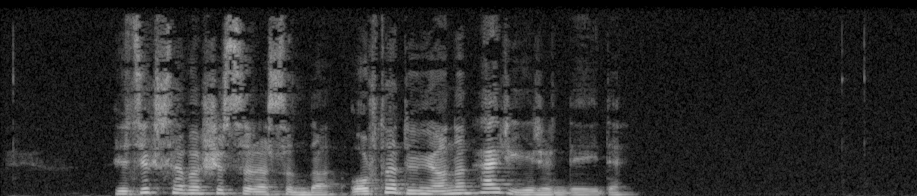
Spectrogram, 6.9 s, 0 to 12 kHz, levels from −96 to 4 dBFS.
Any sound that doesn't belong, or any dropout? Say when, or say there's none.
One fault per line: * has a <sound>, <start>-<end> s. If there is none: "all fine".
all fine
